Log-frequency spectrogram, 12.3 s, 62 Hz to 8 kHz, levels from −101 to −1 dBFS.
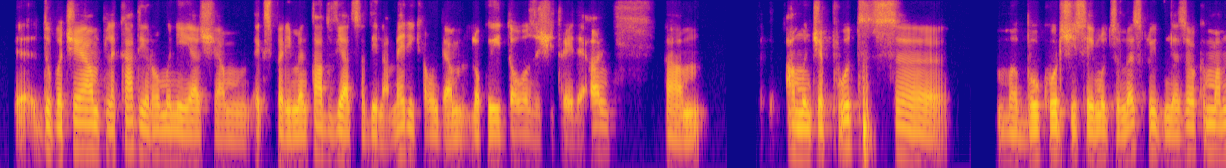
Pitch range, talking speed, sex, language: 105-135 Hz, 150 wpm, male, Romanian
